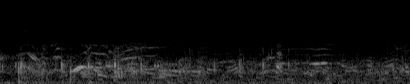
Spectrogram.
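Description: Several people's voices calling out and chattering across an outdoor softball field, overlapping and not close enough to make out words.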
